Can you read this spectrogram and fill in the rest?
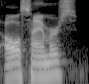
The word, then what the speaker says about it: Alzheimer's: So, and some of you probably also noticed that I try to pronounce Alzheimer's with the Z as much as I can, because it's not a T. You'll hear a lot of people, and I do my very best to make sure that I pronounce that correctly. Sort of a pet peeve of mine, I guess. I hear so many people call it Alzheimer's, and it's not. So, again, sorry that I overemphasize that probably at times.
